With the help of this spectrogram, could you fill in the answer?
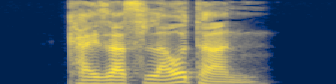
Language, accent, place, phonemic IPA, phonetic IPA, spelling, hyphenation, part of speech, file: German, Germany, Berlin, /kaɪ̯zərsˈlaʊ̯tərn/, [ˌkaɪ̯.zɐsˈlaʊ̯.tɐn], Kaiserslautern, Kai‧sers‧lau‧tern, proper noun, De-Kaiserslautern2.ogg
- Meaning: Kaiserslautern (an independent town in Rhineland-Palatinate)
